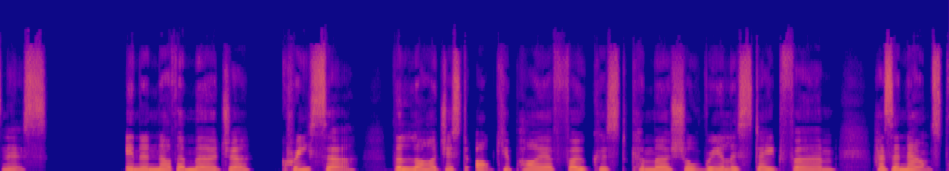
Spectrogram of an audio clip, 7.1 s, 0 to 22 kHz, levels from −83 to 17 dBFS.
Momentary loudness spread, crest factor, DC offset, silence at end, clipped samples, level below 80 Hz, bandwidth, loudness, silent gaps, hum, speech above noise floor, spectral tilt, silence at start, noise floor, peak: 7 LU; 18 dB; under 0.1%; 0.05 s; under 0.1%; -70 dBFS; 18 kHz; -24 LUFS; none; none; over 66 dB; -4 dB/octave; 0 s; under -90 dBFS; -6 dBFS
